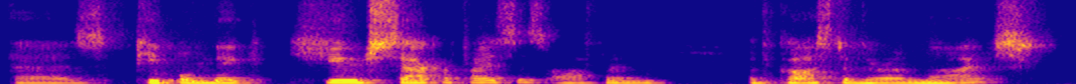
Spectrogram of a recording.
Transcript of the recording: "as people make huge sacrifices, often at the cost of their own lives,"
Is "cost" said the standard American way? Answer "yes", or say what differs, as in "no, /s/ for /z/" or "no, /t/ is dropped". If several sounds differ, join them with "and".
yes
